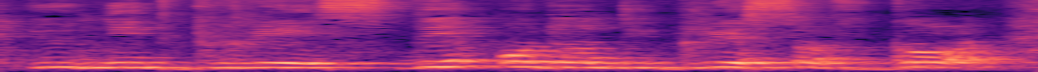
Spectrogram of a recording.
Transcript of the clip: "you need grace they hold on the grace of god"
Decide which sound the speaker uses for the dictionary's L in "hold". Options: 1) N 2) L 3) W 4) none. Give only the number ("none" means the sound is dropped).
4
